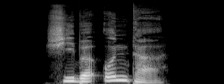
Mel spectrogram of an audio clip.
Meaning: inflection of unterschieben: 1. first-person singular present 2. first/third-person singular subjunctive I 3. singular imperative
- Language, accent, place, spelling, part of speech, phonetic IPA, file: German, Germany, Berlin, schiebe unter, verb, [ˌʃiːbə ˈʊntɐ], De-schiebe unter.ogg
